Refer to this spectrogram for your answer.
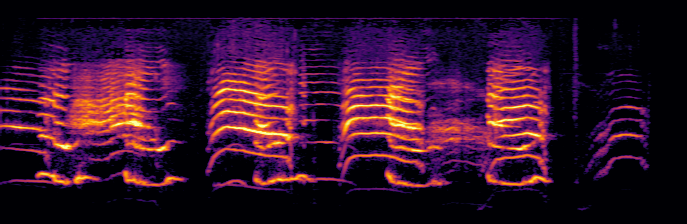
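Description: Several cats of a cat family meow in close succession, four or five loud, drawn-out mews with rising and falling pitch, some overlapping as if more than one cat is calling, with no talking.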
